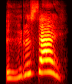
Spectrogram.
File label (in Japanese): "urusai", kanjou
